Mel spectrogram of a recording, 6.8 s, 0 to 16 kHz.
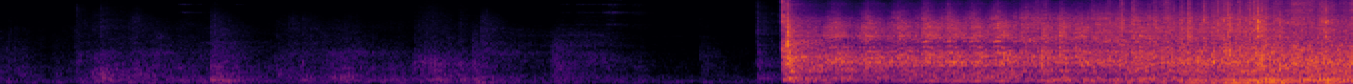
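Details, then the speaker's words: Hard cold start on a Jeep J10 with a freshly rebuilt carburetor but a non-working, unrebuilt choke. After extra fuel is poured into the carb, weak spaced cranking pulses go on for seconds, then it suddenly catches into a rough, busy idle. "So the choke actually doesn't work. Um, which I know when we were firing it before off of just a gas can, it did make it somewhat difficult. Uh, because essentially without the choke is a little bit cold naturatured."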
